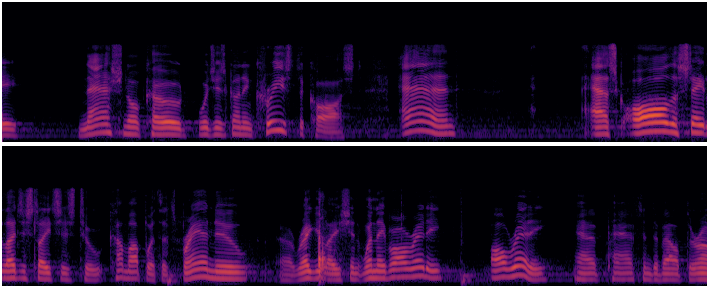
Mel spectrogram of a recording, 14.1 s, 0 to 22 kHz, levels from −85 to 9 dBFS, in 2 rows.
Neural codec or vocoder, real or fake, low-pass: none; real; 7.2 kHz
